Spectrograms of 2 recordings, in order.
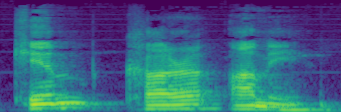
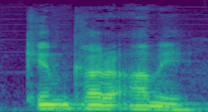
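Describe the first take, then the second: First: Slow spelling out. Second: Said in the usual way. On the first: Shown as a demonstration. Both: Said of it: "Kinkari means".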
